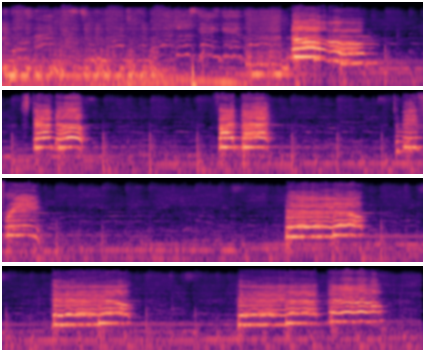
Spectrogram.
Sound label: Alto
